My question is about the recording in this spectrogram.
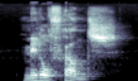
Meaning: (proper noun) Middle French
- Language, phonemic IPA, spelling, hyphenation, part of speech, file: Dutch, /ˌmɪ.dəlˈfrɑns/, Middelfrans, Mid‧del‧frans, proper noun / adjective, Nl-Middelfrans.ogg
